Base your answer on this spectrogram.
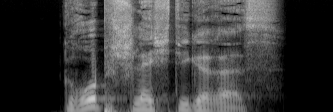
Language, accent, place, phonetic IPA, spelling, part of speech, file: German, Germany, Berlin, [ˈɡʁoːpˌʃlɛçtɪɡəʁəs], grobschlächtigeres, adjective, De-grobschlächtigeres.ogg
- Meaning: strong/mixed nominative/accusative neuter singular comparative degree of grobschlächtig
